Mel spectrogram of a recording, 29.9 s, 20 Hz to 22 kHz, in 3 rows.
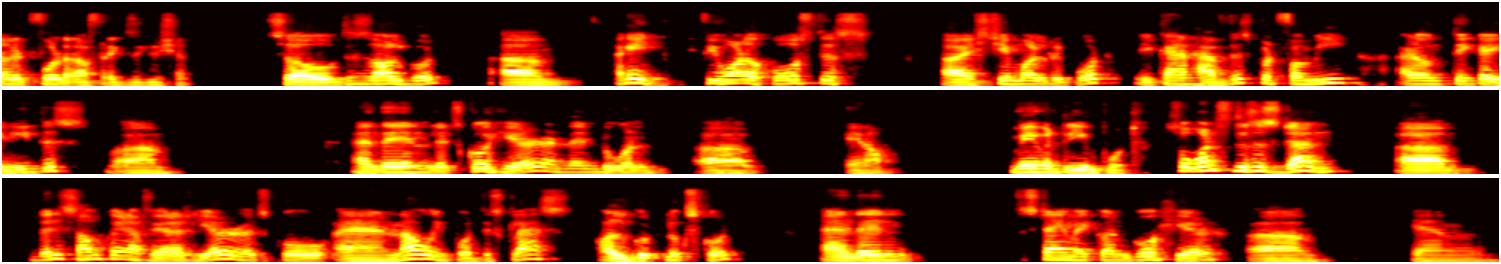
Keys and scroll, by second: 11.9 super+s, 22.1 alt+Return.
